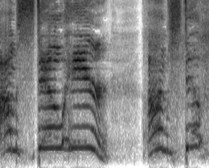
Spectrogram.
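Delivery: very high, full-throated, all-out yell. Speaker acts out a past moment, retelling yelling at the top of their lungs. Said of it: "I'm yelling at the top of my lungs".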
